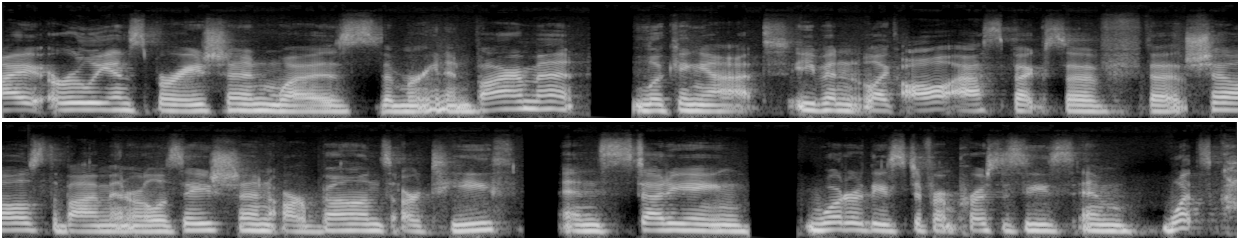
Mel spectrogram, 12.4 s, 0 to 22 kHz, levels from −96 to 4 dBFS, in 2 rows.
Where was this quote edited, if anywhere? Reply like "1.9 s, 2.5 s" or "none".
none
